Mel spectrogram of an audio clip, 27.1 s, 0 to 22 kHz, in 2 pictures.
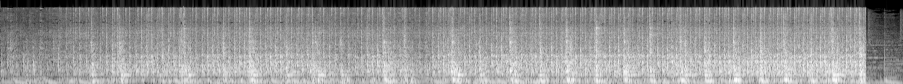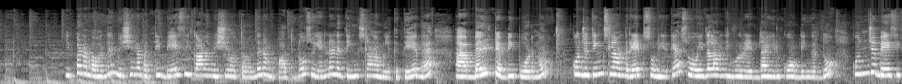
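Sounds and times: treadle sewing machine clattering: 0:00.0 - 0:13.0.

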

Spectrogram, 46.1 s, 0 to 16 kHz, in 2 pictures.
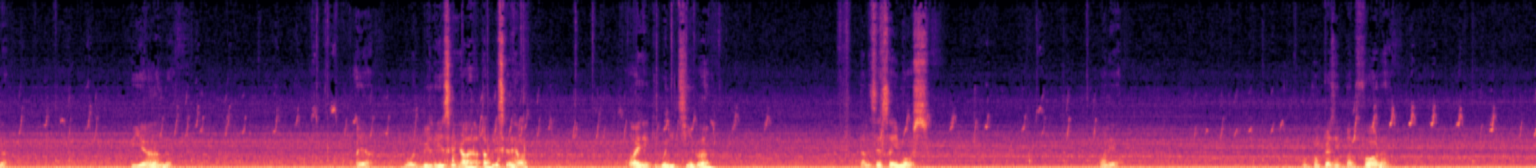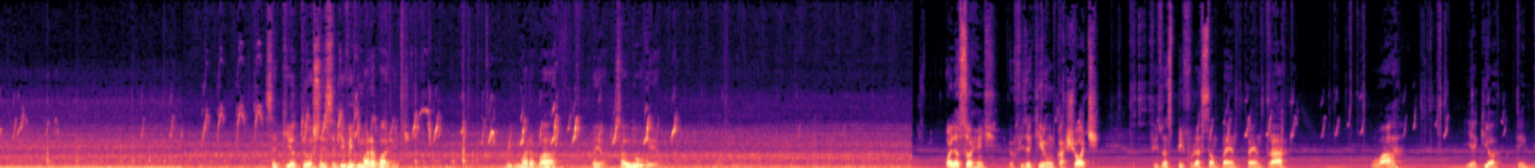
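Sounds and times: chicks peeping: 0:00.0 - 0:36.8, 0:41.0 - 0:46.0
incubator hum: 0:00.0 - 0:46.0.

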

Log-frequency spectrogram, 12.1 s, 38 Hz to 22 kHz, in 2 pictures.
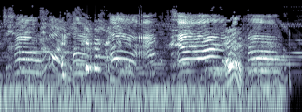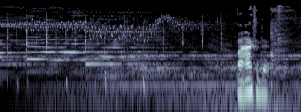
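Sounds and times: soft music with held notes: 0:00.0 - 0:12.0
adult and infant cooing baby talk: 0:00.1 - 0:06.1.

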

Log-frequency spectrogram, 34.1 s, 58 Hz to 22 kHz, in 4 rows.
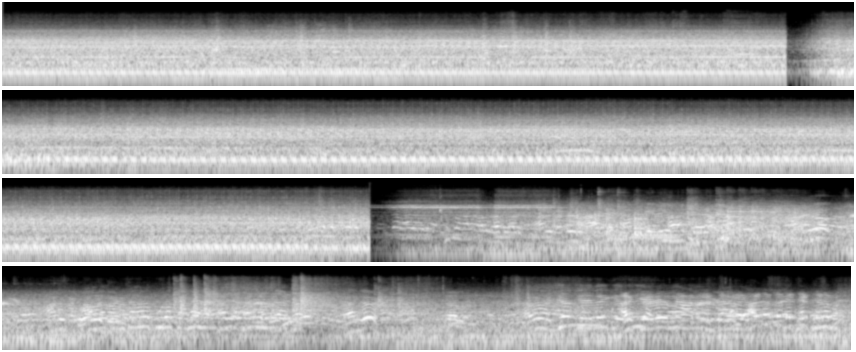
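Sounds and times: diesel engine running: 0:00.0 - 0:20.8, 0:21.5 - 0:34.0.

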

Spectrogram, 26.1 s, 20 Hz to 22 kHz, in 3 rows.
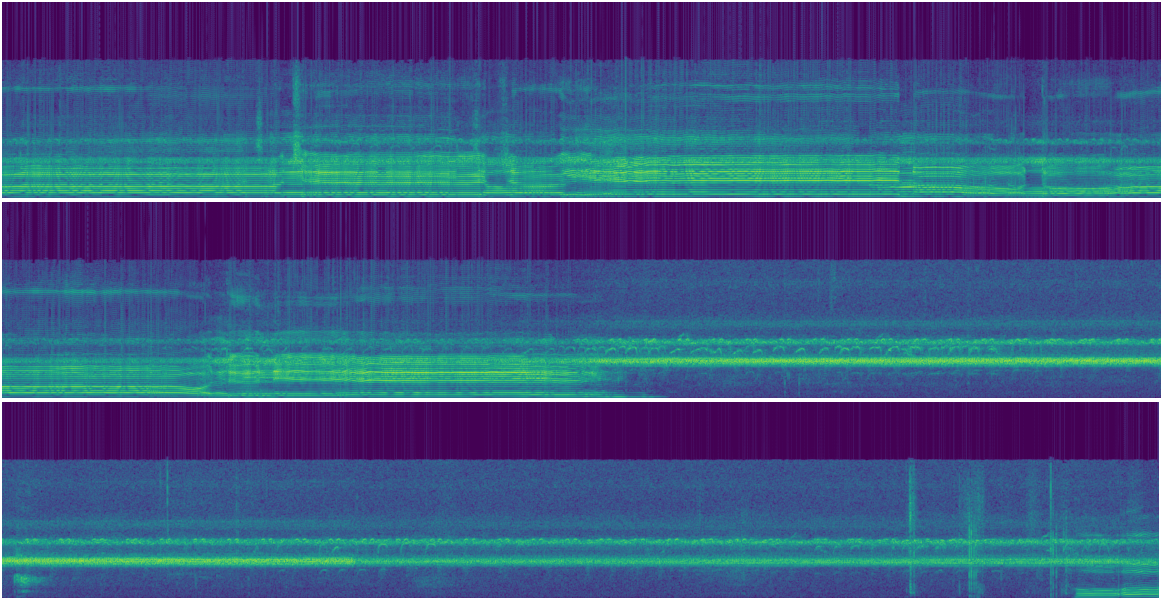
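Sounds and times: insects chirring: 0:00.0 - 0:26.0.

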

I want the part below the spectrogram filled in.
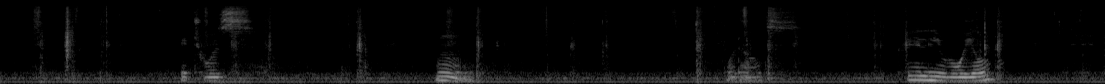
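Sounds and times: steady low hum: 0:00.0 - 0:11.0
cards rustling and flicking: 0:00.2 - 0:11.0.

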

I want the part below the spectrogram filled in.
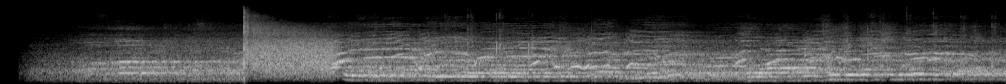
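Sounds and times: crowd chatter: 0:00.3 - 0:10.0.

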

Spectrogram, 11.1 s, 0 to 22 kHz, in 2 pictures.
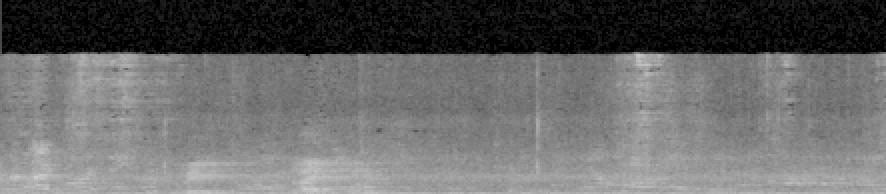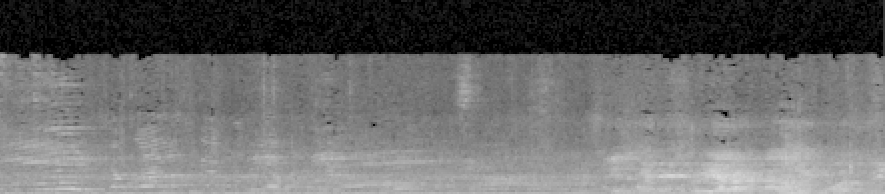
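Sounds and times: audience chatter with children: 0:00.0 - 0:11.0
steady low hum: 0:00.0 - 0:11.0.

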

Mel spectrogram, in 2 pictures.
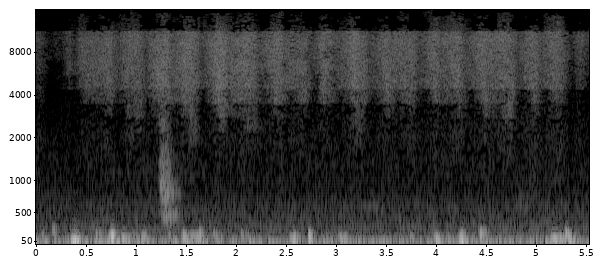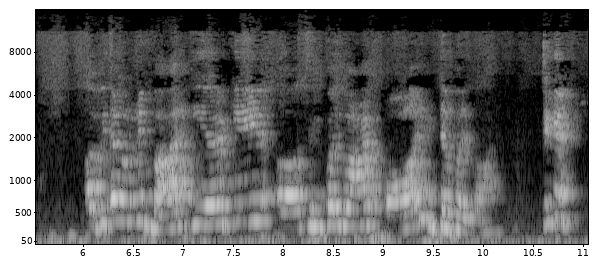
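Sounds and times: duster scrubbing whiteboard: 0:00.0 - 0:11.0.

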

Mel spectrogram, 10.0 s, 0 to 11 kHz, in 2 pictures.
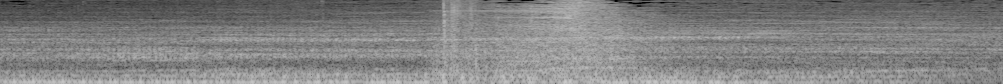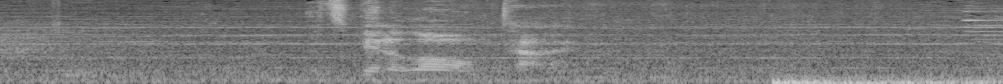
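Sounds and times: deep low rumble: 0:00.0 - 0:05.8.

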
